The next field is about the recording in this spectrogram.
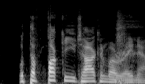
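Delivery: put-on angry, outburst-like tone. Retelling a reply to a caller who said everything was right: retelling an angry reply. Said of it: "I was angry about it 'cause I was still pissed off".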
